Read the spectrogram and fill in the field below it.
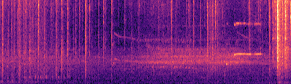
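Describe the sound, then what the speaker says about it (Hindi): Two young pigeons take off from a rooftop loft where chicks are being flown, with soft wing flapping and faint cooing over a steady outdoor hiss, then a brief louder flutter near the end. "ये दो कबूतर बच्चे उड़ गए"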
